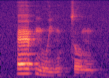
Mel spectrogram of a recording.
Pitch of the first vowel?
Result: high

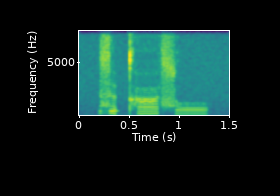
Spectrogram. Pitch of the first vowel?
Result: high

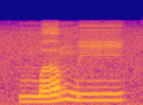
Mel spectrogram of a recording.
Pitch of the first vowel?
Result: rising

